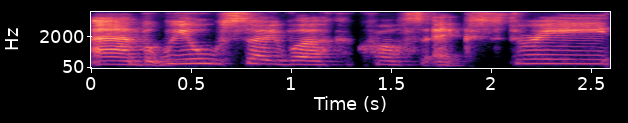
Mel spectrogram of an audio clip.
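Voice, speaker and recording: A woman with a British accent speaks in a bright, sharp tone with fairly even intonation. The background is quiet. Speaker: software partner manager presenting a product. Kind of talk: webinar product presentation. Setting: video call webinar. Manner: hesitant, many fillers.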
